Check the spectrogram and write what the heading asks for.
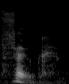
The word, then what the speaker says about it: Fowke: call it who but it's folk um f-o-w-k-e and i won't go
